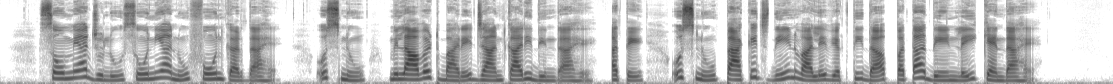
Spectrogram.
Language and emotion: Punjabi, neutral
